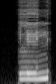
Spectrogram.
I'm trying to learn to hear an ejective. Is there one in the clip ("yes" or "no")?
no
